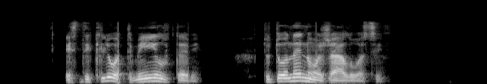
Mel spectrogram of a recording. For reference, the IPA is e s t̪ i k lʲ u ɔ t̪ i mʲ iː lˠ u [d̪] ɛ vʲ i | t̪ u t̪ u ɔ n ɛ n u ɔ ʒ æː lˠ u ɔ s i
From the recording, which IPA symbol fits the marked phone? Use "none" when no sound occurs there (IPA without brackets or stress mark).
t̪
